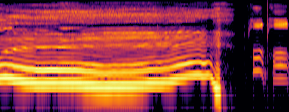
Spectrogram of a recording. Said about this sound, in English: And it is buzzing over the field, scooping up everything edible as though it were krill in the water. Man, I know they said it was big, but that thing is huge. And the whale song echoes over the fields.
